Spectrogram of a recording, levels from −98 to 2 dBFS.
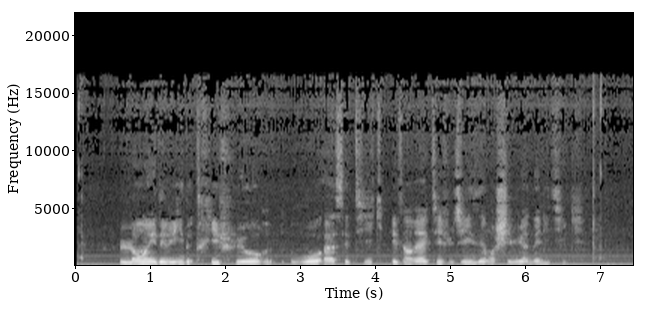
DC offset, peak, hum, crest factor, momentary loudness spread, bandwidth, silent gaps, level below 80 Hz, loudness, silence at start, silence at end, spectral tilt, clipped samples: under 0.1%; -2 dBFS; none; 18 dB; 20 LU; 17 kHz; none; -36 dBFS; -19 LUFS; 0.05 s; 0 s; -6 dB/octave; under 0.1%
